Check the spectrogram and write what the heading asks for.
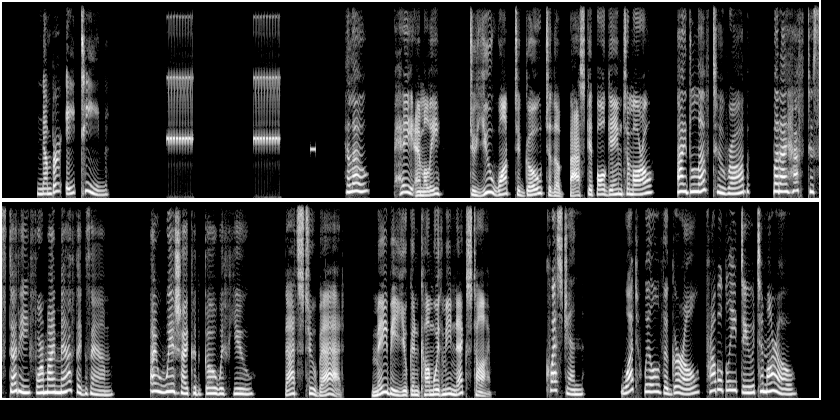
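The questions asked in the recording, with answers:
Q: What will the girl probably do tomorrow?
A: Study for her math exam.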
